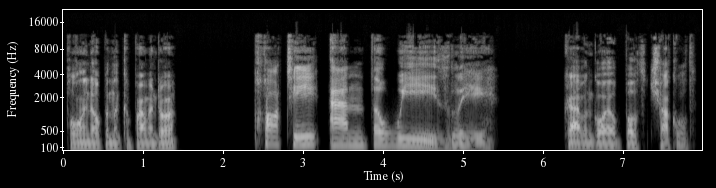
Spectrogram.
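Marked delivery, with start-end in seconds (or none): 2.4-5.4 sneering Malfoy. A narrator's reading. Malfoy taunting Harry and Ron.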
